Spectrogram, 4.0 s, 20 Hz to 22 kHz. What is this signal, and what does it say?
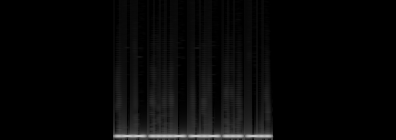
Morse code, heard as a keyed tone, about 38 wpm, 700 Hz. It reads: W4KSD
